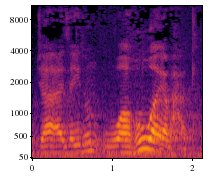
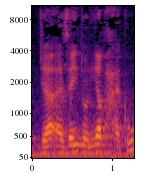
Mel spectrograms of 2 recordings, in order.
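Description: First: وهو يضحك slowed right down and said louder, leaning on وهو; stress on وهو. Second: Said in the usual way. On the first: Shown as a demonstration. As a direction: draw out جاء زيد وهو يضحك and hit وهو. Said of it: "بالواو". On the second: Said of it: "بدون واو".

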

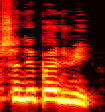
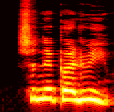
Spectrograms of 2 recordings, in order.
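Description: First: Repeated through sobs, higher and louder; sobbing outcry. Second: A daughter in tears protesting; sobbing outcry. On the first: Aliette insists to her father through sobs. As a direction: insist again through tears. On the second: Aliette cries out to her father through sobs. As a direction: cry it out through sobs, higher and louder. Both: A narrator's reading. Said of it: "s'écria Aliette au milieu des sanglots".

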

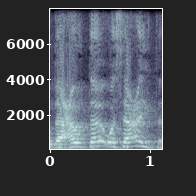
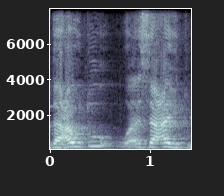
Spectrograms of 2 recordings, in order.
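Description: First: "دعوت وسعيت" with each final ت voweled -ta; فتح تاء الخطاب. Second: "دعوت وسعيت" with each final ت voweled -tu; ضم تاء الفاعل. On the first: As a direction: end both words of "دعوت وسعيت" on an open "ta". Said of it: "ألحق به تاء الخطاب". (نطق "دعوت وسعيت" بفتح التاء في آخر الكلمتين) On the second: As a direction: end both words of "دعوت وسعيت" on a clear "tu". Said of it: "كان أقول". (نطق "دعوت وسعيت" بضم التاء في آخر الكلمتين) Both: Shown as a demonstration.

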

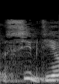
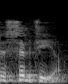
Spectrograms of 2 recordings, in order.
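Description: First: السبتية said as as-sibtiyya, with i after the sin; kasra on the sin. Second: السبتية said as as-sabtiyya, with a after the sin; fatha on the sin. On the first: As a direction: pronounce السبتية with "sib", not "sab". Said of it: "المقصود السبتية وليس السبتية". (السبتية بكسر السين) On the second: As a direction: pronounce السبتية with "sab", not "sib". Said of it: "وليس السبتية". (السبتية بفتح السين) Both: Shown as a demonstration.

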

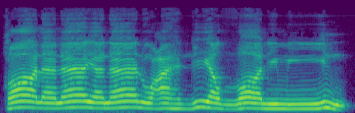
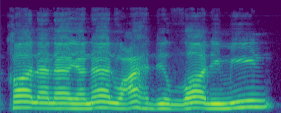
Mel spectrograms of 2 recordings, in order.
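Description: First: عهدي read "ahdiya", joined onto the next word; voweled ya in عهدي. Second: Said in the usual way. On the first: Shown as a demonstration. Teacher showing al-Duri's joined reading, عهدي ending in "-iya". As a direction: open the final ya of عهدي with a short a. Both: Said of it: "وقرأ الدوري بفتح الياء وصلا".

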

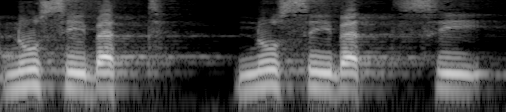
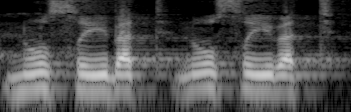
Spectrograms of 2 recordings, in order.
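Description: First: Slow, thin hissed seen in نصبت, then سي; sad turned into seen. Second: Dark sad in نصبت, never a seen; correct heavy sad. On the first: Teacher demonstrates the error, sad becomes seen. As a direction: say نصبت as nusibat with plain s. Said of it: "ربما تصير سينا، هكذا". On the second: Teacher corrects the error, heavy sad. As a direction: say نصبت slowly with thick covered sad. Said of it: "لا". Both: Shown as a demonstration.

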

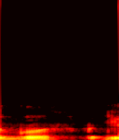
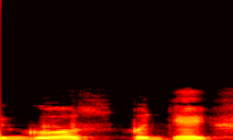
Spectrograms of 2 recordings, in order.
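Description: First: Crying out. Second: High, drawn-out wail of despair; girl's desperate wailing cry, higher and slower; loud crying plea. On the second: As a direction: cry it out slowly to heaven. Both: A narrator's reading. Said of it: "громко заплакала Муся".

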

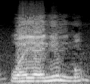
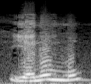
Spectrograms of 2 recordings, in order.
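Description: First: وينم with an i after the ن, "wa-yanimmu"; slow, careful "wa-yanimmu" for وينم; kasra variant. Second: ينم with a u after the ن, "yanummu"; slow, careful "yanummu" for ينم; damma variant. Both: Shown as a demonstration. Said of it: "سمع هذا وذا".

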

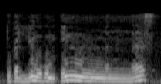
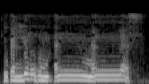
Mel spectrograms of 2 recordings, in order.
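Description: First: "إن" opening on i, inna; hamza with kasra. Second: Said in the usual way. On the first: Shown as a demonstration. Teacher shows Qalun's reading, "إن" with i. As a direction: say "إن" as inna, not anna. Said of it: "بكسر الهمزة فتصير". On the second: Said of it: "قرأ قالون كلمة أن".

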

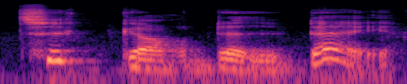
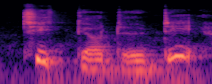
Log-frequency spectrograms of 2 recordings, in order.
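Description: First: Slow "Tycker du det" as "tucker döu dej"; broad Malmö pronunciation. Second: Said in the usual way. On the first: Shown as a demonstration. Teacher contrasting local speech, "Tycker" as slow "tucker". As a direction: stretch "du" and "det" into glides.

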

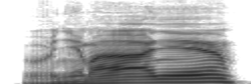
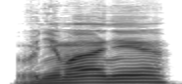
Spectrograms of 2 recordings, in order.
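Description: First: Slow, loud, drawn-out call; loud warning. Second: Loud, high metallic alarm voice; booming metallic robot. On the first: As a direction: warn the crowd loudly. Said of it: "громко предупредил". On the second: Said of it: "металлический голос". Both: A narrator's reading.

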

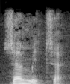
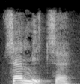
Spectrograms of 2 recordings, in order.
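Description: First: Said in the usual way. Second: Mild yell. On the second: A narrator's reading. Drunk mother yells it at her son, mild yell. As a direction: let Semmit se burst out as a yell. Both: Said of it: "Ezt már üvölti".

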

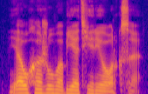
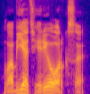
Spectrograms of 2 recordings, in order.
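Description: First: Softer, frail dying whisper of a voice; very old faint voice. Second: Louder, stressing объятия in annoyance; irritated repeat. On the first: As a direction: fade out like a dying old man. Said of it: "слабым голосом выговорил гном". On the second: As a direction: spell it out as if to a fool. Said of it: "раздражённо повторил гном". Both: Acted.

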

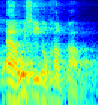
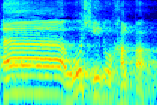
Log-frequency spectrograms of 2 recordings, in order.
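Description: First: "أهشهدوا خلقهم" opening on a short a, then softened "hu"; no inserted alif. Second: "أهشهدوا خلقهم" with a slow, long held "aaa" before "hu"; inserted long alif. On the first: Teacher reading "أهشهدوا" like Warsh, no long alif. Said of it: "مثل ورش". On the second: Teacher showing Qalun's "أهشهدوا", long inserted alif. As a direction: stretch the first vowel of "أهشهدوا" before going on. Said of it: "يدخل ألفا بين الهمزتين". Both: Shown as a demonstration.

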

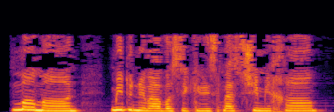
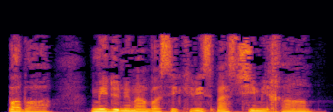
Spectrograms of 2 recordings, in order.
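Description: First: Put-on extremely high, loud girl's squeak; piercingly high put-on daughter voice; little daughter. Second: Put-on higher, louder boy's voice; raised, loud son character voice; eager son. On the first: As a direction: ask Mom in a tiny squeaky girl voice. Daughter asks mother about Christmas present. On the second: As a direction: ask Dad like an eager little boy. Son asks father about Christmas present.

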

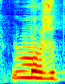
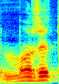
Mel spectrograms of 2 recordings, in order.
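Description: First: Put-on high squeaky girl voice; self-important squeak. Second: Said in the usual way. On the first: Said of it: "важно пискнула она".

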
